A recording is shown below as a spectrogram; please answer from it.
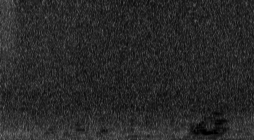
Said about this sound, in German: mit der Zubereitung von Garnelen und Langusten beschäftigt sind, bevor die Krustentiere im Öl landen. Ein gutes Dutzend brutzelt schon.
